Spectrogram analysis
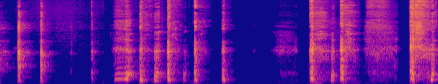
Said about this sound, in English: Excuse me. I'm starting to cough. I knew this was inevitable.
